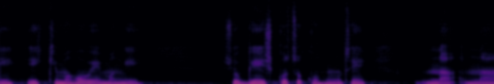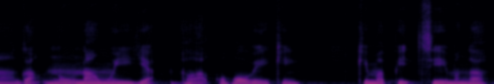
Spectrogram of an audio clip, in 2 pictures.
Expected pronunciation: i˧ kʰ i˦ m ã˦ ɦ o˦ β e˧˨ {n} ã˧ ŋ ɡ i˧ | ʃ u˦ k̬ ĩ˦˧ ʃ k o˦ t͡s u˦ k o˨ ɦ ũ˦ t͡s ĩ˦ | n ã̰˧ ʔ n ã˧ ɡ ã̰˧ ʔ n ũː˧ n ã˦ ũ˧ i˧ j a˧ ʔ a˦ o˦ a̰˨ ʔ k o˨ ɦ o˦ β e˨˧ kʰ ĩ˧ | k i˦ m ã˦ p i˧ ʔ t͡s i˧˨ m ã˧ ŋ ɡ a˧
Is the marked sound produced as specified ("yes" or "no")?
no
